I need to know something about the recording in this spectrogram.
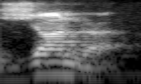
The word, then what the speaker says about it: genre: It's not Yeah. genre, but genre.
